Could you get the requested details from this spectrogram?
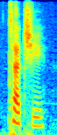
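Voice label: "touchy", US English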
